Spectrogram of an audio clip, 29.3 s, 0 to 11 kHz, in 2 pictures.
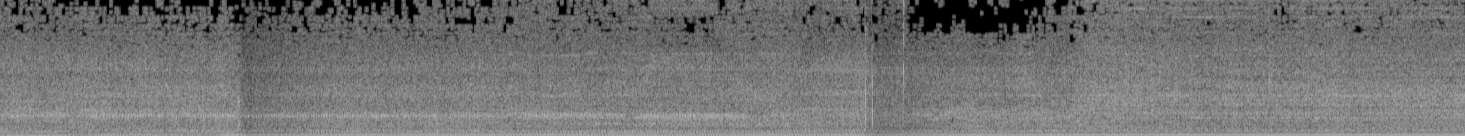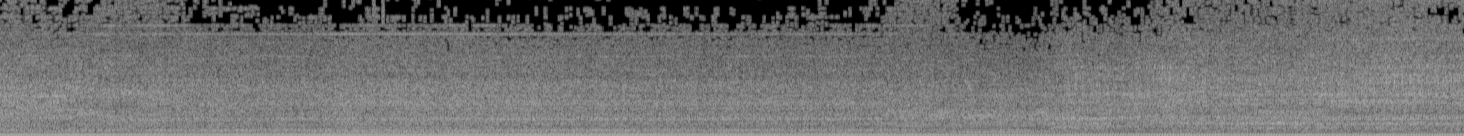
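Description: Ford Focus ST Mk2's 2.5-litre turbocharged five-cylinder engine just after starting, its revs falling from the start-up flare over the first two seconds, then idling steadily. It is being run after a radiator replacement to check for coolant leaks.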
